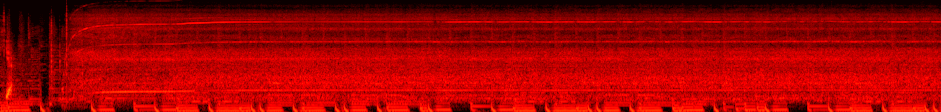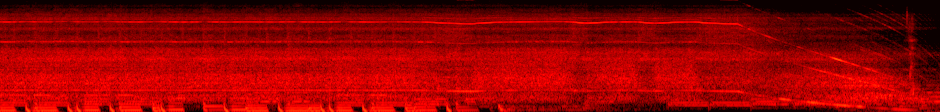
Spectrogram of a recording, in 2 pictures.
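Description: Anko spot cleaner's suction motor starting up about a second in and running steadily as its nozzle sucks water out of the carpet, with a low uneven rumble under it for most of the run. Near the end the motor is switched off and winds down, falling in pitch.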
